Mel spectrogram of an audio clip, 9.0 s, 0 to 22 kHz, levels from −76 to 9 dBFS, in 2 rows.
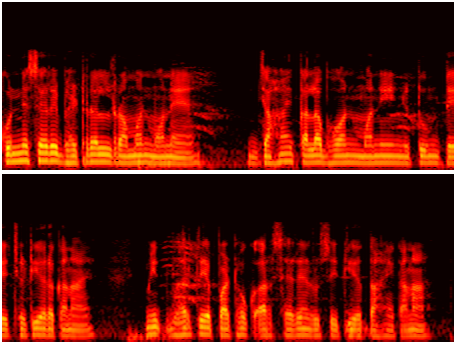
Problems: background conversations at intervals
